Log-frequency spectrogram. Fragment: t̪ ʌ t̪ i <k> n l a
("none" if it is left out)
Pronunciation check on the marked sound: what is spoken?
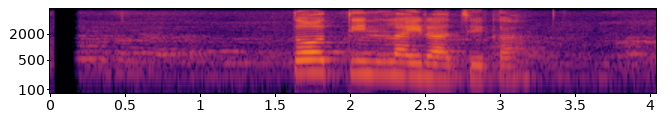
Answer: none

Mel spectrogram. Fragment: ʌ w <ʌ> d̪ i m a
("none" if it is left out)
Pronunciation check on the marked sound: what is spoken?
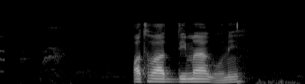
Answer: a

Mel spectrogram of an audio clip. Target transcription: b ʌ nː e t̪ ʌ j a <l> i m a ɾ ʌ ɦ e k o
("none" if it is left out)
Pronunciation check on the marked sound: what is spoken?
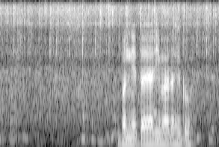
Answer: ɾ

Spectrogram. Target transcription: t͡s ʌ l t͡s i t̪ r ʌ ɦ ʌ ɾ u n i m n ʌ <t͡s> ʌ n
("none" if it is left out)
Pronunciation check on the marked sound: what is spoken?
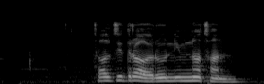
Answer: t͡sʰ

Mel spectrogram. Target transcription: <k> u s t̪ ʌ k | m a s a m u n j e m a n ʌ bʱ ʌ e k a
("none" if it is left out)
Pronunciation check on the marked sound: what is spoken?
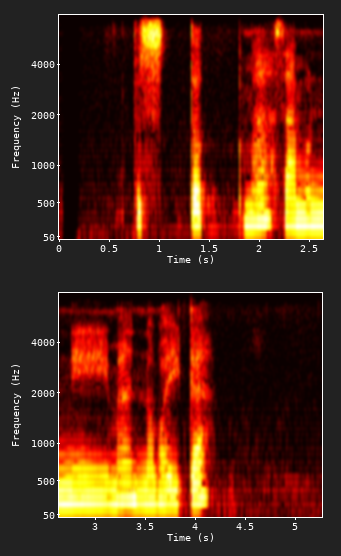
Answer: p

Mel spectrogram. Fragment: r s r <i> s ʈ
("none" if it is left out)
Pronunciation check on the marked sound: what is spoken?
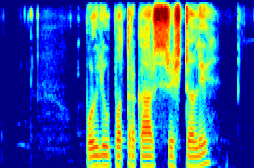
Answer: e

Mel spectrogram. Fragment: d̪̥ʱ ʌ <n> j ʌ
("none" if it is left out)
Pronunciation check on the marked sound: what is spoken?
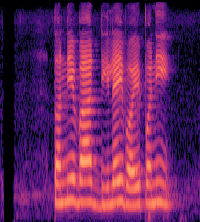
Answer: n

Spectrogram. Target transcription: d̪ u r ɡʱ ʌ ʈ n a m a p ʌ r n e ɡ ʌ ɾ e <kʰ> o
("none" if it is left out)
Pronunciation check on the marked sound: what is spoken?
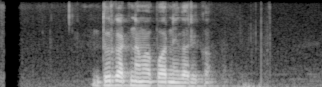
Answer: k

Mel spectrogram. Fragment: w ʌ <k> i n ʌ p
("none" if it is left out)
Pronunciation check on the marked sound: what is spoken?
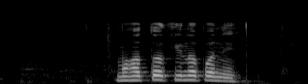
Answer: k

